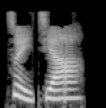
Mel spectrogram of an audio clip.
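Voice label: "最佳", Mandarin Chinese; hsk; chinese-flashcards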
